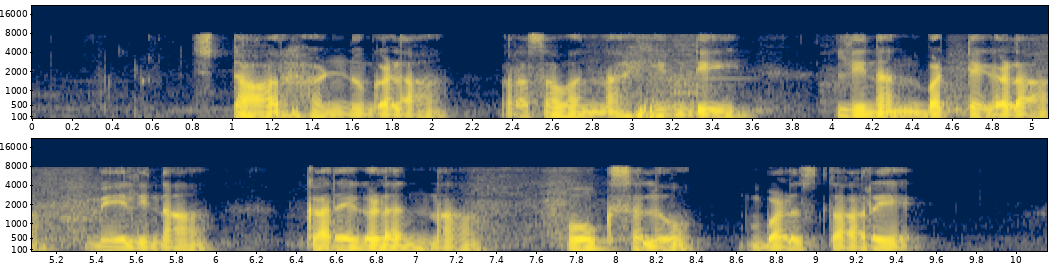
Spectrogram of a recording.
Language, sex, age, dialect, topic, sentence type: Kannada, male, 18-24, Mysore Kannada, agriculture, statement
